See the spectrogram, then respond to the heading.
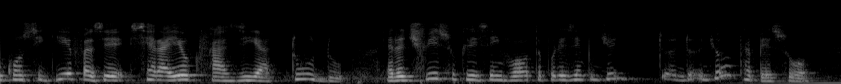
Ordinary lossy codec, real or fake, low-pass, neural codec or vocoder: none; real; 7.2 kHz; none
